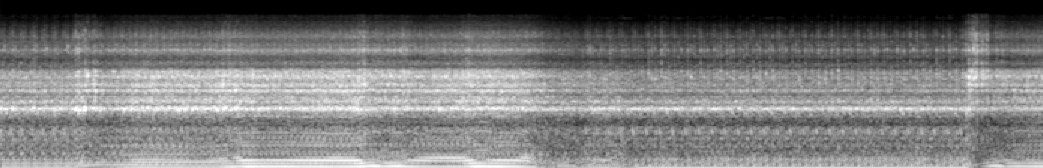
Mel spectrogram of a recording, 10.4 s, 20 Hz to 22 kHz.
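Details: Cummins 4BT 3.9L turbocharged diesel on a test run after repair comes up, revs briefly, then settles to a steady clattery idle with no knocks or misses; normal idle.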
